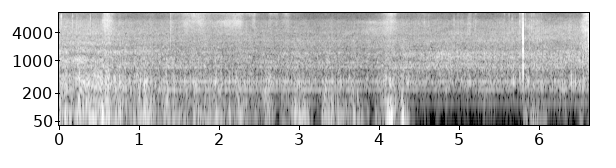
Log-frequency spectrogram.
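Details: Vornado 280SS 10" variable-speed desk fan from the mid-1990s at medium-low, near medium, drawing just under 1 A and about 53 W. A quiet, even low hum with faint steady tone and soft airflow, no rattle or ticking: normal running.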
